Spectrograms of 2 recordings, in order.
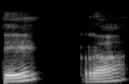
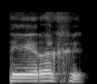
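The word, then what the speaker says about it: तेरह: அடுத்தது தே ரா இஹ். தேரா. தேரகு அப்படின்னு படிக்கக்கூடாது. ஏற்கனவே நான் உங்களுக்கு சொல்லியிருக்கேன். கடைசியில இந்த ஹா அப்படிங்கிற எழுத்து ஒரு வார்த்தையில் வந்தால் அந்த எழுத்த, இந்த உச்சரிப்பை டவுன் பண்ணிக்கணும். அதை அப்படியே லைட்டா தான் படிக்கணும்.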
